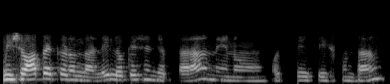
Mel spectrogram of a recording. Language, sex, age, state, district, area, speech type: Telugu, female, 30-45, Telangana, Vikarabad, urban, conversation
